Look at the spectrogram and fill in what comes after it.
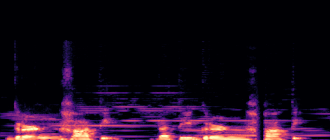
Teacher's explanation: So here, this is one of those words where even though the H comes first and is followed by a nasal sound, you pronounce the nasal first and then the H, just like Brahma, Vanhi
